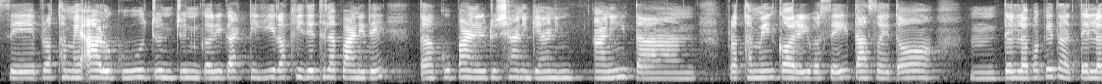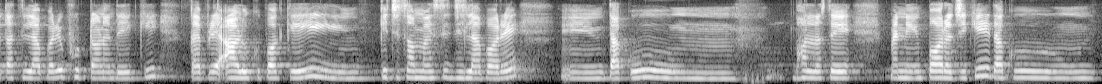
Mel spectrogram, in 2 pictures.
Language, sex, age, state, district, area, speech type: Odia, female, 18-30, Odisha, Nayagarh, rural, spontaneous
